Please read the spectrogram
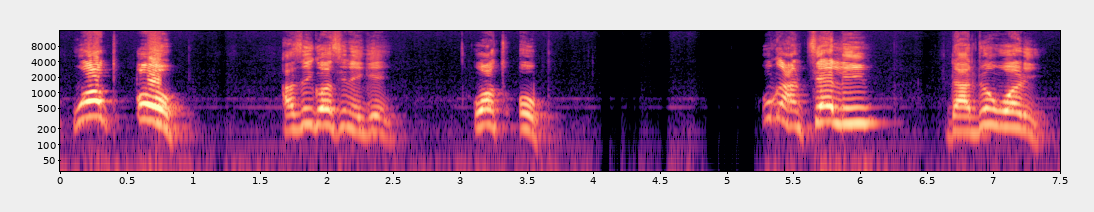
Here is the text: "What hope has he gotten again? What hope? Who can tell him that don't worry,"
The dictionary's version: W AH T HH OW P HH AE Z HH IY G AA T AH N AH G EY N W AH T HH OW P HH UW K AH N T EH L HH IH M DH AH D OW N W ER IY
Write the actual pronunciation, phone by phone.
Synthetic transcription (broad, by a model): W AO T OW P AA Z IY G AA S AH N AH G EY N W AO T OW P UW K AH N T EH L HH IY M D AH D OW N W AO IY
